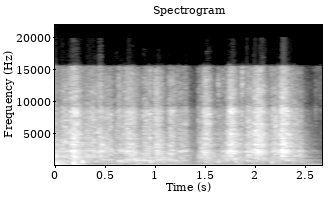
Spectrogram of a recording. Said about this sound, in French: ça fait à peu près 4-5 minutes que je mélange, là, commence à épaissir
